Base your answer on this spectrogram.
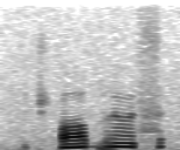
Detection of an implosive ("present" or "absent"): absent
